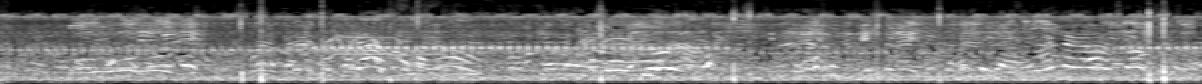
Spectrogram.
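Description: Young women shout and call to each other across an open outdoor field.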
